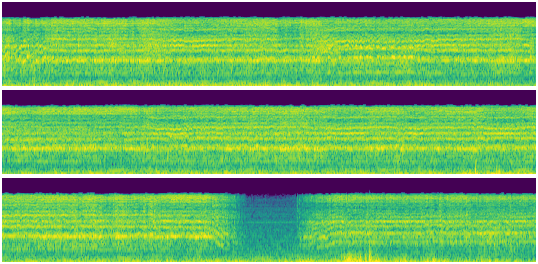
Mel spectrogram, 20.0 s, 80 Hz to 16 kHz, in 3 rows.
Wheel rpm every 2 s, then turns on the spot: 160, 160, 160, 160, 160, 160, 160, 160, 60, 120.
none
